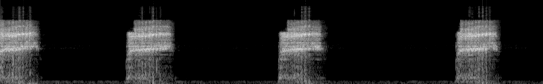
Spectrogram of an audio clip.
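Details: Barn owl at a nest box on a January night, arriving with food, then mating; four harsh, hissing screeches, each about half a second long, repeated roughly every 1.5 seconds.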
